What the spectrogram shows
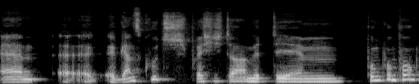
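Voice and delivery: slightly puzzled, unsure, confused tone. Showing how good salespeople open a phone call, slightly confused. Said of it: "sondern leicht verwirrt".

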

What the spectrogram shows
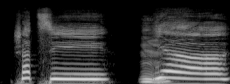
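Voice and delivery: voice jumping way up high, with drawn-out "ja". Imitating a guy answering a call from his partner, voice goes up high. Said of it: "Dann geht die Stimme so hoch".

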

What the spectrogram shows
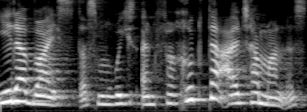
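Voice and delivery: ordinary delivery

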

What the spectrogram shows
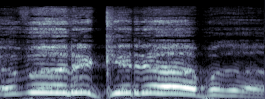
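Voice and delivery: very loud, shrill shriek at full volume. Asked to perform Voldemort, speaker gives a Voldemort impression. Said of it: "dann mach mal Voldemort".

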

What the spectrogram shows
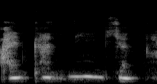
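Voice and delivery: thrilled, high, hushed, excited whisper. Max, tiptoeing toward a rabbit among the vegetables: excited whisper. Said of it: "flüsterte Max und war plötzlich sehr aufgeregt".

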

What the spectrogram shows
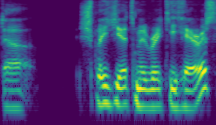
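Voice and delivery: put-on very low, deep voice, fast. Retelling a phone call one evening, quoting the caller: imitating a deep voice. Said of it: "er hat mit seiner tiefe Stimme gesagt".

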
